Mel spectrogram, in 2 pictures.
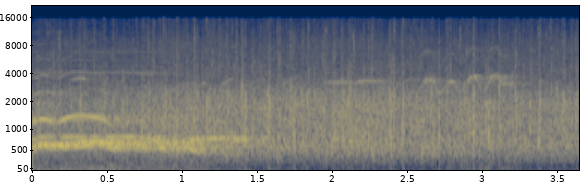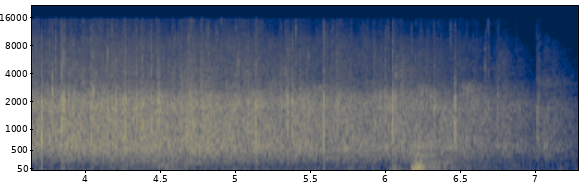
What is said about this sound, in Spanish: Señoras, señores, extendemos el aplauso para recibir en este escenario a la trompeta de ….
